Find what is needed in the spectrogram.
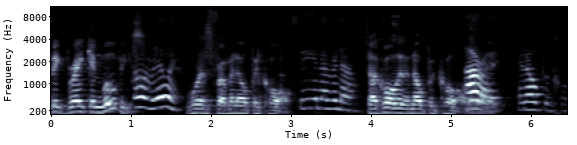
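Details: Adults in conversation; normal conversational speech.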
